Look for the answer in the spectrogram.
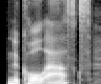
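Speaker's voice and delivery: ordinary delivery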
